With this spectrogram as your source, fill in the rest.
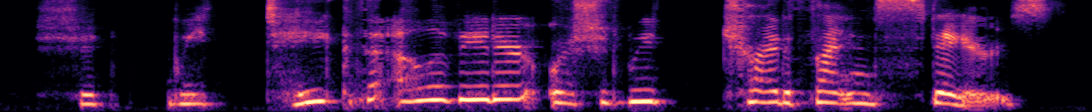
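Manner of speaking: high, hushed stage whisper. Asking another character which way to go, half-whispering in character. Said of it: "I'm gonna whisper".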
